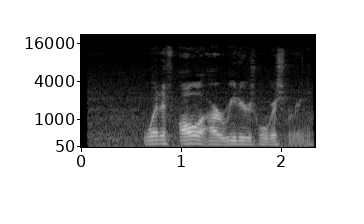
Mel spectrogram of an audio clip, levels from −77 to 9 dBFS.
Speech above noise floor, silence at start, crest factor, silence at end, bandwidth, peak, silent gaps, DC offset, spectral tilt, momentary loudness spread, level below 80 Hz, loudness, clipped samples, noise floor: 22 dB; 0.1 s; 18 dB; 0 s; 15 kHz; -2 dBFS; none; under 0.1%; -6.5 dB/octave; 10 LU; -50 dBFS; -20 LUFS; under 0.1%; -42 dBFS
